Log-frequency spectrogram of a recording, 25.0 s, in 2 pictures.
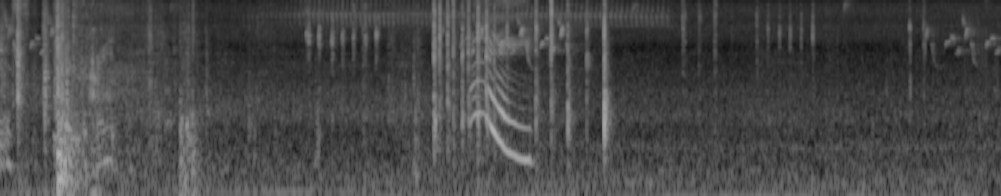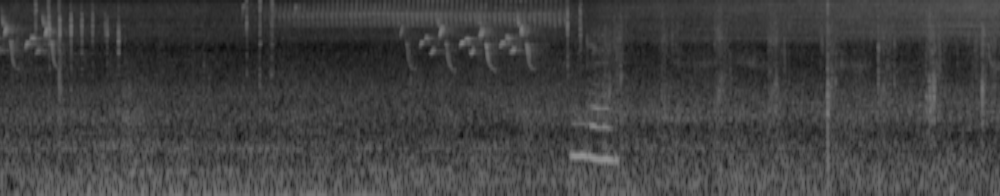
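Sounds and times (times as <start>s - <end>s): bird chirping: 0.0s - 1.4s, 3.6s - 14.1s, 15.5s - 20.2s.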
